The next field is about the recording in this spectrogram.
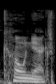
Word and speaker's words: cognac: Everyone knows cognac's pronounced cognac, you know, C-O-G. – Oh, well, yeah, I don't know what it looks like. – N-A-C.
